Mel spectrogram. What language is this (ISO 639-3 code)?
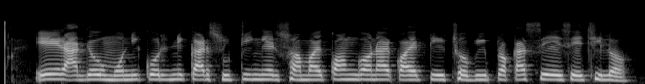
ben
